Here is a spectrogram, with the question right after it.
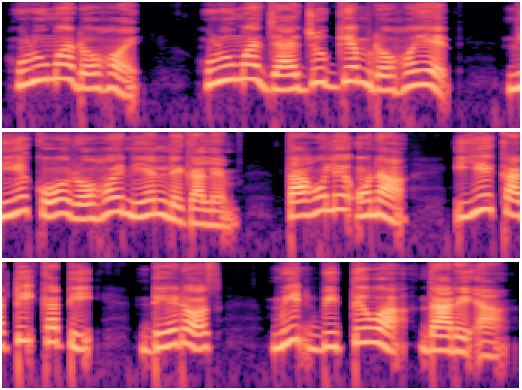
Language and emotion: Santali, neutral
